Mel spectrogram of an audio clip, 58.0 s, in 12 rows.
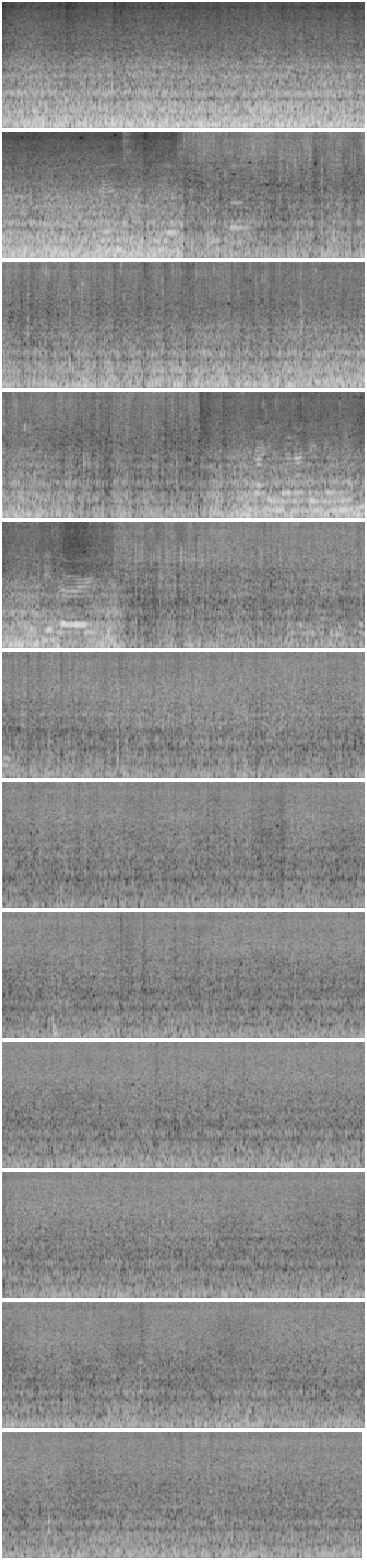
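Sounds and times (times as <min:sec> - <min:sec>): gizzards sizzling in hot oil: 0:07.2 - 0:58.0
spatula stirring in wok: 0:24.6 - 0:58.0.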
